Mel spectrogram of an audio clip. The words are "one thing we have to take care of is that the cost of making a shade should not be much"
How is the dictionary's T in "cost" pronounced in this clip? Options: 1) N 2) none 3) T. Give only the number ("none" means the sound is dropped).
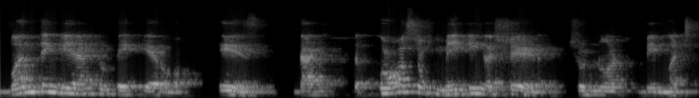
2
